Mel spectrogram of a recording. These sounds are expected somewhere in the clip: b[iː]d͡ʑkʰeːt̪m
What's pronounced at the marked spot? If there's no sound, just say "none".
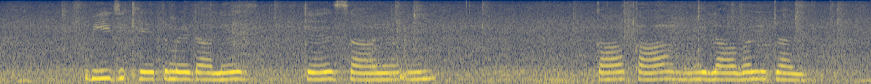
iː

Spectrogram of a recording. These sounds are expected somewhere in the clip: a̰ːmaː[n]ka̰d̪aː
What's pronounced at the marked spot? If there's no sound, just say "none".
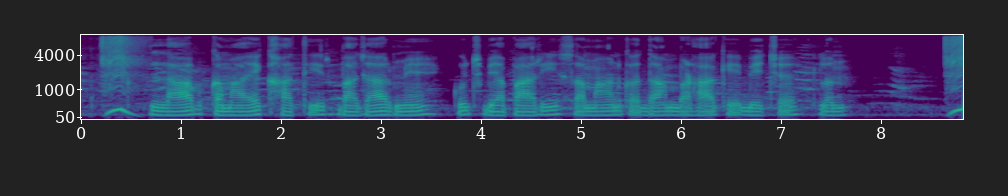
n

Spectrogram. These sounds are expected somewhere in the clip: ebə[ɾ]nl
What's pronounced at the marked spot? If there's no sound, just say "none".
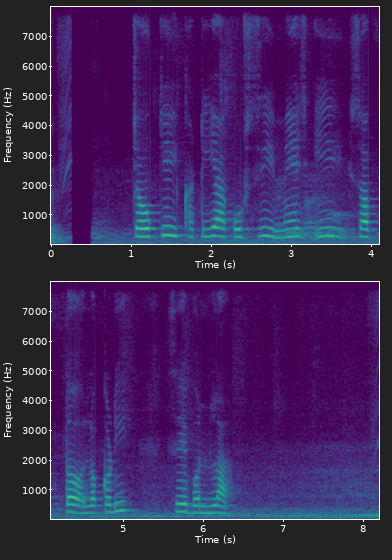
none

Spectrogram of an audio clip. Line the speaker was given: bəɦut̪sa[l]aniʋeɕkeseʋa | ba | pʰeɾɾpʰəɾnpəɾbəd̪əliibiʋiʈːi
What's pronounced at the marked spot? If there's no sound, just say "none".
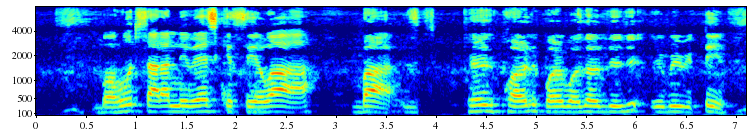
ɾ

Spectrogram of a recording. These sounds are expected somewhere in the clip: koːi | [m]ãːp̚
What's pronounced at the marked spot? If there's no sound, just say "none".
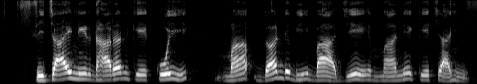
m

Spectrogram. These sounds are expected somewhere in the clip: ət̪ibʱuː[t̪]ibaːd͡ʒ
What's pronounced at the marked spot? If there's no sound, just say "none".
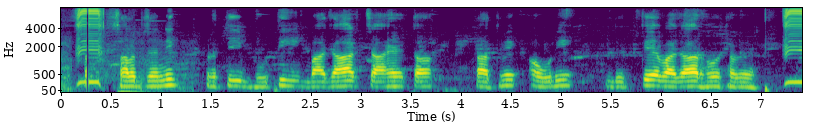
t̪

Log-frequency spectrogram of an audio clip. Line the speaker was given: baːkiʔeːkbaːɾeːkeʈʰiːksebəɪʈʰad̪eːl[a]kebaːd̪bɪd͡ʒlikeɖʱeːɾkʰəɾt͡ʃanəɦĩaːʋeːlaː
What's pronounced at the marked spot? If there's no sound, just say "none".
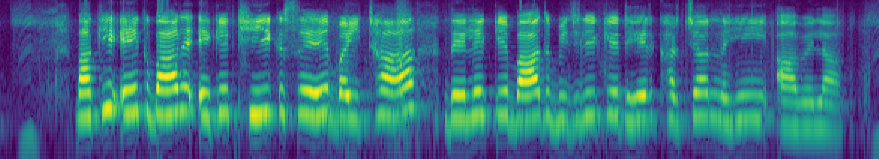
e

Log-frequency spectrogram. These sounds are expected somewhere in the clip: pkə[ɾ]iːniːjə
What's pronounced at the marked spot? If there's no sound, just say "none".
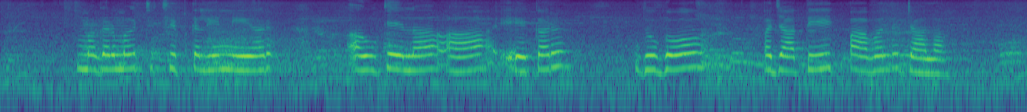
l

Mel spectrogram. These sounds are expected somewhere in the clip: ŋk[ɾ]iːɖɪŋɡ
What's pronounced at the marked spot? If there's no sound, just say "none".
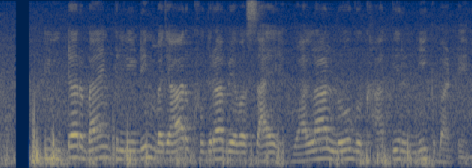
l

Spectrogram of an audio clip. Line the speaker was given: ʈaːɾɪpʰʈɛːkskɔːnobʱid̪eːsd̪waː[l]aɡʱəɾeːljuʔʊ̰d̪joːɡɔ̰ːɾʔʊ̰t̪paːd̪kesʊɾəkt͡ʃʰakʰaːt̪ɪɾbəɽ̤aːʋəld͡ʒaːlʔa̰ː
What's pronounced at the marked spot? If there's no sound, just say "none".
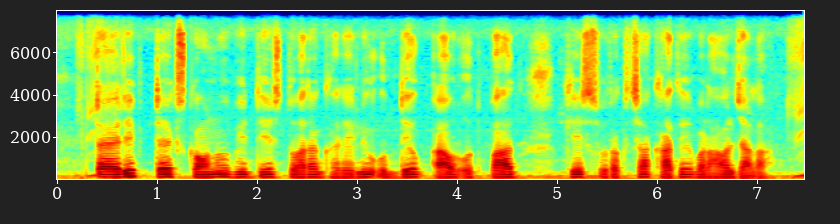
ɾ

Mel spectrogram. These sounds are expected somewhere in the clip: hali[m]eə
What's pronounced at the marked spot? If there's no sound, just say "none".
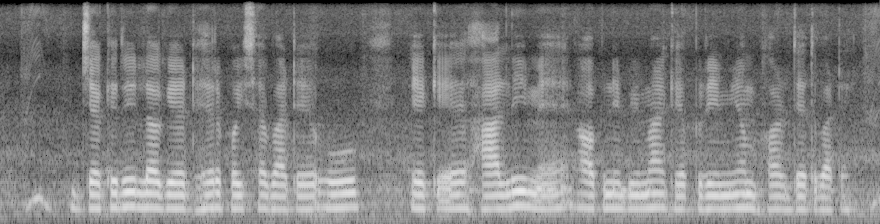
m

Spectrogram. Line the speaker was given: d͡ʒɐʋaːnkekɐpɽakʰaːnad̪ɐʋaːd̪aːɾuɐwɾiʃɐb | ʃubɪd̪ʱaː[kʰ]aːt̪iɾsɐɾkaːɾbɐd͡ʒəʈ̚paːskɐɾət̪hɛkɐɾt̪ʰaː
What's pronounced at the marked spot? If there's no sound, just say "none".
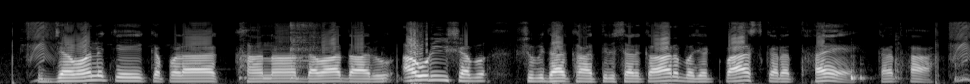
kʰ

